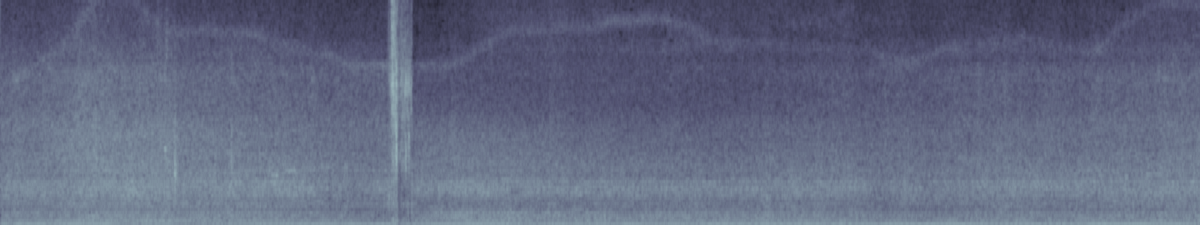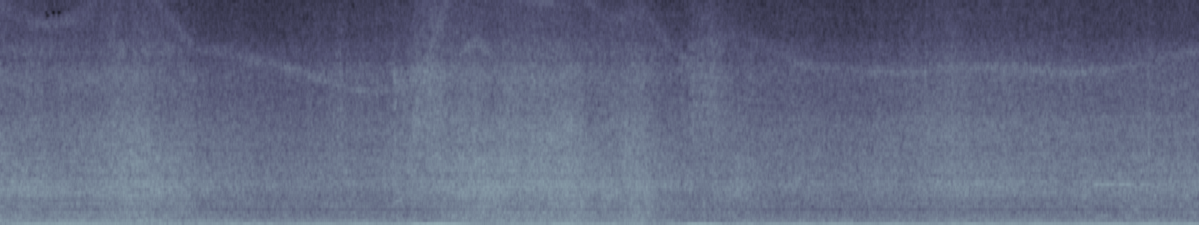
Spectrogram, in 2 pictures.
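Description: Off-road vehicle's engine running steadily while driving a bush track, its pitch rising and falling a few times as the revs change. A single sharp click about five seconds in.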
